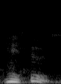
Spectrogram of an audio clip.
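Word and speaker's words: Jesús: I hurt my parents the Spanish pronunciation is Jesus although most Americans pronounce it as if referring to the Christian savior there's just no way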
